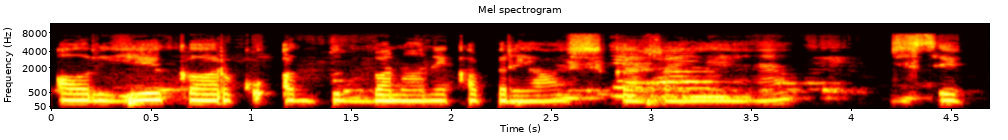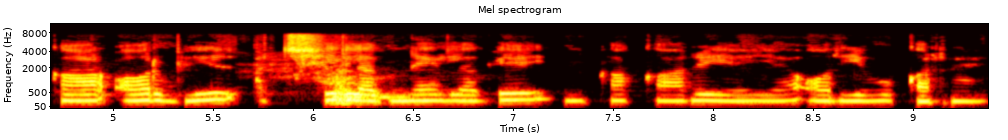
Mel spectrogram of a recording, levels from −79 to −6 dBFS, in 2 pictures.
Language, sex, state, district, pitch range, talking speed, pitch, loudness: Hindi, female, Uttar Pradesh, Hamirpur, 190-215 Hz, 180 wpm, 200 Hz, -17 LUFS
